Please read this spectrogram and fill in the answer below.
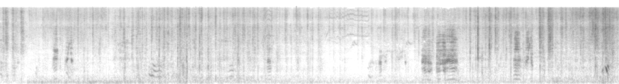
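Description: Domestic geese honking as they are chased through grass, over quick rustling footsteps. There is a louder squawking call a few seconds before the end and a sharp honk with wing flapping at the very end as a goose is grabbed.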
